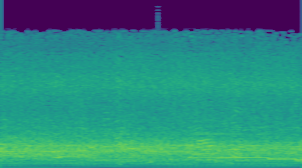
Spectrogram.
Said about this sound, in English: Hello, plane.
